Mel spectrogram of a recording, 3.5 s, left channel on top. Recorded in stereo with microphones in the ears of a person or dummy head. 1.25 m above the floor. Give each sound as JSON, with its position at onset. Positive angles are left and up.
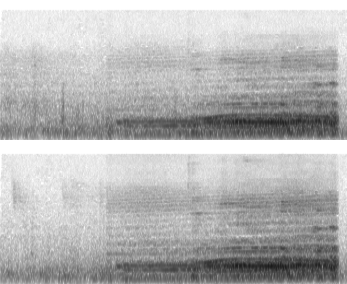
{"t": 1.1, "sound": "laughter", "side_deg": -20}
